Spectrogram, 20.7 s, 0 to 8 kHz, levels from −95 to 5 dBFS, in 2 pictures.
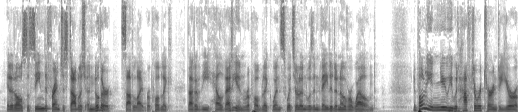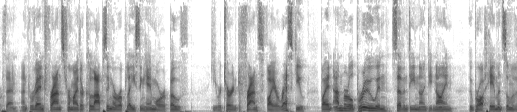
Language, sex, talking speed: English, male, 175 wpm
